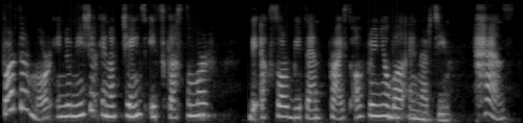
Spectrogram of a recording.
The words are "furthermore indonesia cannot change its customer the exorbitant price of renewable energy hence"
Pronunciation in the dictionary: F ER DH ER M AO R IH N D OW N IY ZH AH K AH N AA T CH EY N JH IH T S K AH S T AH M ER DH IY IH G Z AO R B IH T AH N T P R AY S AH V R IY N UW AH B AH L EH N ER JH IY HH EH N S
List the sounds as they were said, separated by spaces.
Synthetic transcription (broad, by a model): F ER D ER M AO R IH N D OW N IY SH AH K AH N AA T CH EY N JH IH T S K AH S T AH M ER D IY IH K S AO R B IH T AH N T P R AY S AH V R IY N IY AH B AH L EH N ER JH IY HH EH N S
